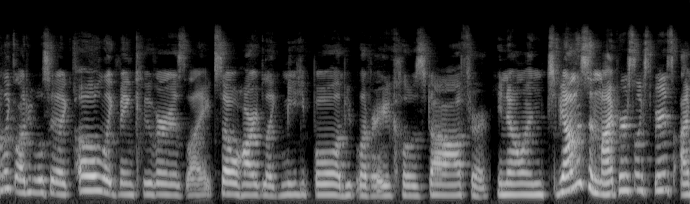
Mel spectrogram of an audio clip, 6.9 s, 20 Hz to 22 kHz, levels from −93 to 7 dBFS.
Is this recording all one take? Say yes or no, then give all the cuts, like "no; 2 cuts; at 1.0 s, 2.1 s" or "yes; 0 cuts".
no; 1 cut; at 2.1 s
